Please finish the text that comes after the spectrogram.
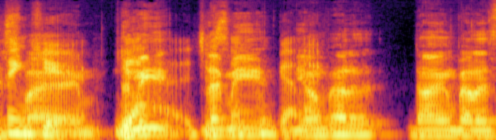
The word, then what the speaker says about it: Nyongbella: To be fair, it's actually Nyongbella. Oh. Yeah, that's like the actual proper like cultural pronunciation.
